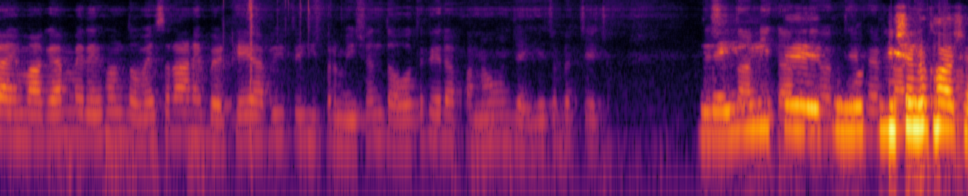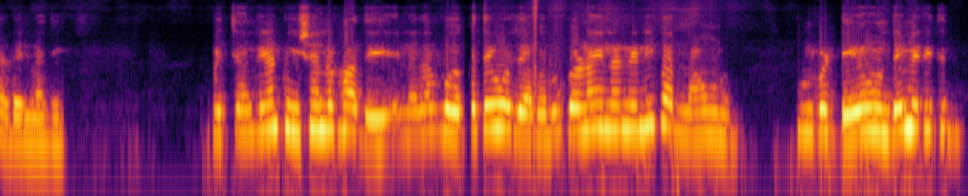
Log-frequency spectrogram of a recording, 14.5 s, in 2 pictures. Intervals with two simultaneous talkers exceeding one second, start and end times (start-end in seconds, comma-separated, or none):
5.3-7.6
